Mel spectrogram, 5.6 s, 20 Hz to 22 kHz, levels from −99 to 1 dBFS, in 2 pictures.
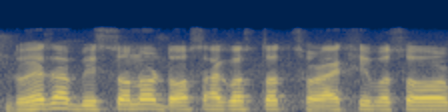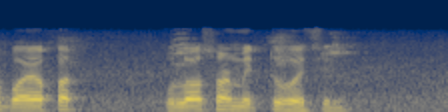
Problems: background sounds at intervals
